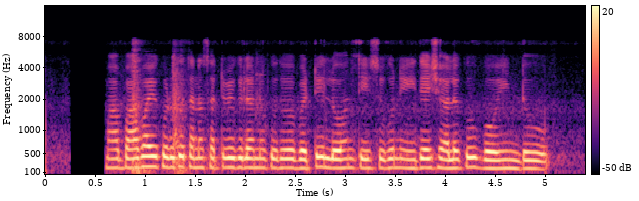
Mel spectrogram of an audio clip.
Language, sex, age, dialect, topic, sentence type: Telugu, male, 31-35, Telangana, banking, statement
